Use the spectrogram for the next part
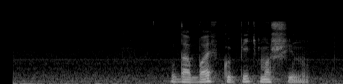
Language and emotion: Russian, neutral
